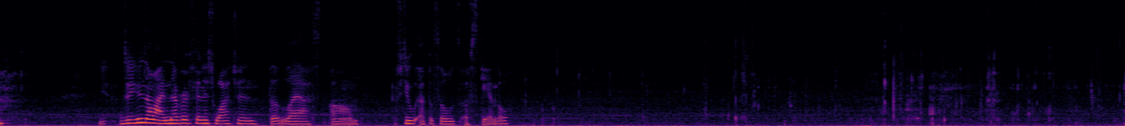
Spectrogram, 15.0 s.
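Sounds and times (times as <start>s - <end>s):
person chewing wetly: 6.9s - 15.0s.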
